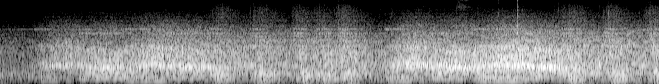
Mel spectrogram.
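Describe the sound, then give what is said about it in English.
A sellout hockey arena crowd at a Coyotes game against the Detroit Red Wings roars and chants "Let's go Coyotes" together in steady, swelling waves, loud and dense throughout, with brief sharp whistles rising above the din. “The sellout crowd chanted, "Let's go Coyotes."”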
